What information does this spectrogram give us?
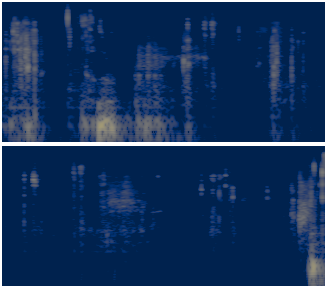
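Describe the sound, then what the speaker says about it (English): Close, quiet chewing of food comes in uneven bursts separated by near-silent gaps, with a louder bite near the end. "Sorry for the chewing."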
